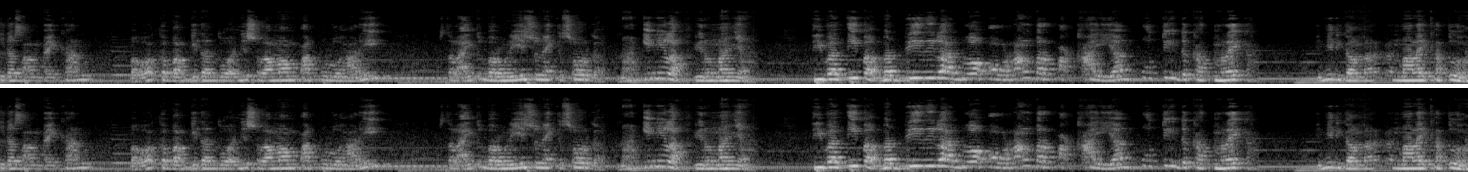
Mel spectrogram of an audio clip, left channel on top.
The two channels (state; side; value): identical; both; correlation 1.00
